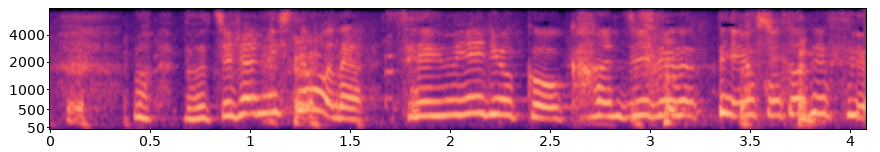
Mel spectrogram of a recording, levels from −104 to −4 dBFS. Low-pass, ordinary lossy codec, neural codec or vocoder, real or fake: 7.2 kHz; none; none; real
